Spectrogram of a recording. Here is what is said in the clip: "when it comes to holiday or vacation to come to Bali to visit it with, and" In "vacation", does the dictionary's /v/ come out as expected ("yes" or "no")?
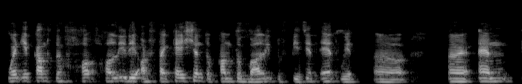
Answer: no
